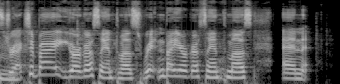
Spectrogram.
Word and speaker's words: Yorgos Lanthimos: It's directed by Yorgos Lanthimos. I'm sure I'm not saying that right, but I think that's right.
